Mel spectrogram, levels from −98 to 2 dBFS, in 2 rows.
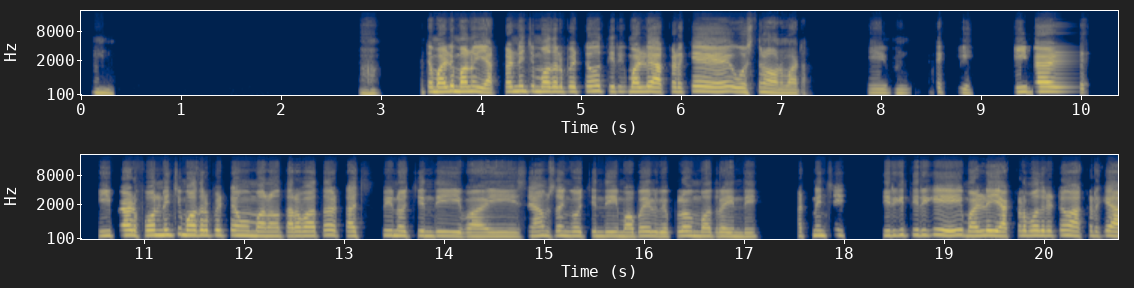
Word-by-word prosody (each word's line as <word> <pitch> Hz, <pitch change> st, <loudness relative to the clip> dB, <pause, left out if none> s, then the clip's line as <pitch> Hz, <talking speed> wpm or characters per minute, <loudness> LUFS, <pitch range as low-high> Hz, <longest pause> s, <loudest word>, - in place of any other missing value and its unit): హ్మ్. 155 Hz, -4 st, -6 dB, 2.5 s
ఆహా! 135 Hz, -1 st, -7 dB, 0.5 s
అంటే 195 Hz, +4 st, -2 dB
మళ్ళీ 215 Hz, +3 st, +6 dB
మనం 225 Hz, 0 st, +6 dB, 0.2 s
ఎక్కడి 215 Hz, +8 st, -1 dB
నుంచి 235 Hz, 0 st, -1 dB
మొదలుపెట్టామో 215 Hz, +1 st, +1 dB
తిరిగి 215 Hz, 0 st, -5 dB
మళ్ళీ 215 Hz, +1 st, +3 dB
అక్కడికే 210 Hz, +3 st, -1 dB, 0.4 s
వస్తున్నాం 195 Hz, 0 st, -1 dB
అనమాట. 160 Hz, -1 st, -4 dB, 0.8 s
ఈమ్ 160 Hz, -1 st, -9 dB, 0.4 s
టెక్కి 175 Hz, -3 st, -11 dB, 0.5 s
కీప్యాడ్ 210 Hz, +2 st, +4 dB, 0.8 s
కీప్యాడ్ 215 Hz, +3 st, +2 dB
ఫోను 230 Hz, +1 st, +3 dB
నుంచి 240 Hz, +2 st, -2 dB
మొదలుపెట్టాము 230 Hz, -1 st, +1 dB
మనం 195 Hz, 0 st, +1 dB
తర్వాత 205 Hz, +1 st, 0 dB, 0.2 s
టచ్ 200 Hz, 0 st, -2 dB
స్క్రీనొచ్చింది. 210 Hz, -3 st, -3 dB, 0.2 s
ఇవ 180 Hz, -, -8 dB, 0.3 s
ఈ -, -, -3 dB, 0.2 s
సామ్సంగొచ్చింది 200 Hz, -2 st, -4 dB, 0.2 s
మొబైల్ 195 Hz, +2 st, -1 dB
విప్లవం 200 Hz, +3 st, -3 dB
మొదలైంది. 180 Hz, -2 st, -3 dB, 0.5 s
అటునుంచి 215 Hz, +4 st, -5 dB, 0.5 s
తిరిగి 220 Hz, +2 st, -2 dB
తిరిగి 240 Hz, +1 st, 0 dB, 0.3 s
మళ్ళీ 210 Hz, +2 st, +3 dB
ఎక్కడ 195 Hz, +3 st, -8 dB
మొదలెట్టామో 220 Hz, +1 st, -1 dB
అక్కడికే 205 Hz, 0 st, -7 dB
210 Hz, 105 wpm, -20 LUFS, 195-220 Hz, 2.5 s, మళ్ళీ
